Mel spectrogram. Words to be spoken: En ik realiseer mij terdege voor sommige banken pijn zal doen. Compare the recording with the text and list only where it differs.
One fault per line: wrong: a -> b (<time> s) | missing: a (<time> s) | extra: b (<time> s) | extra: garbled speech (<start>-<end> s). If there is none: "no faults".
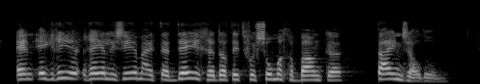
extra: dat dit (2.1 s)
